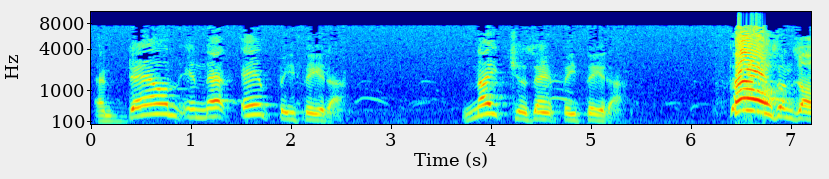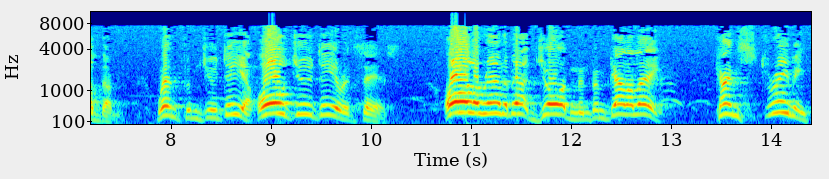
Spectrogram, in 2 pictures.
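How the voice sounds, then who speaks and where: A man preaching in a high, animated voice that swoops and climbs through each phrase. His tone is husky, and the recording sounds dull and lo-fi. He addresses his listeners as brethren and sisters. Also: slow. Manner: dramatic rises and drops in pitch and loudness. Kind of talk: sermon.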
